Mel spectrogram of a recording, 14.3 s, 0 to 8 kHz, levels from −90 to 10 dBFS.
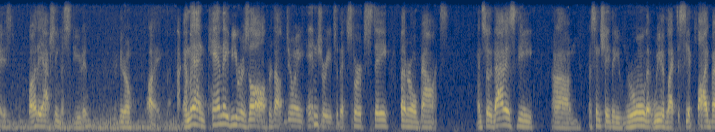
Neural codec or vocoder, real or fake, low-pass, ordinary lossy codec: codec, 24 kHz, 0.9 kbps, WavTokenizer, medium music audio release; fake; 7.2 kHz; Opus, 16 kbps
